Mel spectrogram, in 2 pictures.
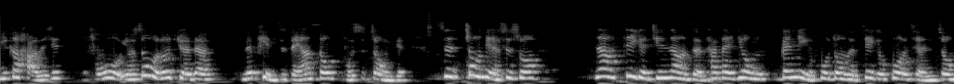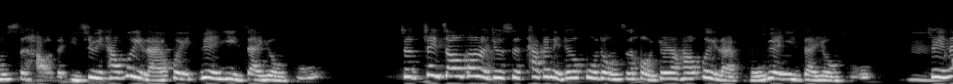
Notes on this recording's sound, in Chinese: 本集採線上錄音，音質欠佳請見諒。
